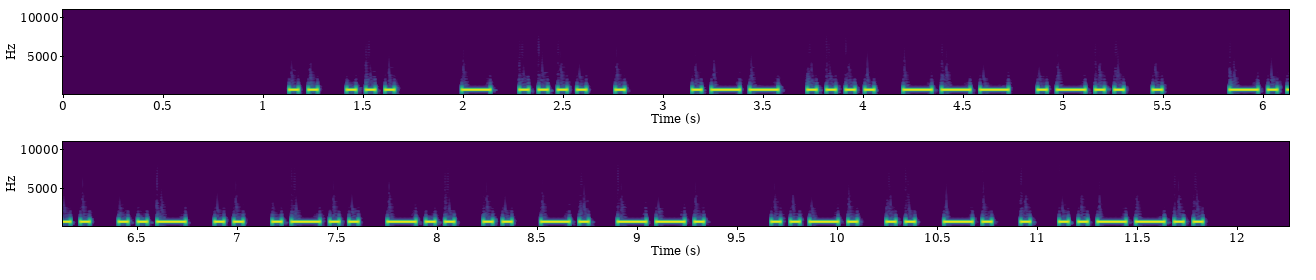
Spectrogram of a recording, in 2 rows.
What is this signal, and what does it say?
Morse code, heard as a keyed tone, about 25 wpm, 700 Hz. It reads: IS THE WHOLE BUILDING FINE?
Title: Sentences from Top 1000 Words - Review Part 5 - 25wpm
